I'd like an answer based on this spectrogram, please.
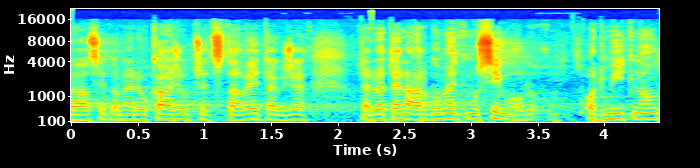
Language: Czech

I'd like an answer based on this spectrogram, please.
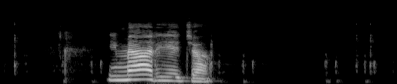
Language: Svan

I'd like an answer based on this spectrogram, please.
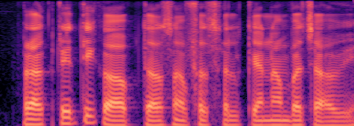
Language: Maithili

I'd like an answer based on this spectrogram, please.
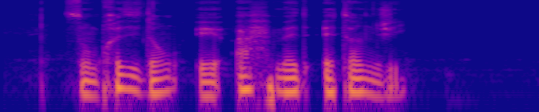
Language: French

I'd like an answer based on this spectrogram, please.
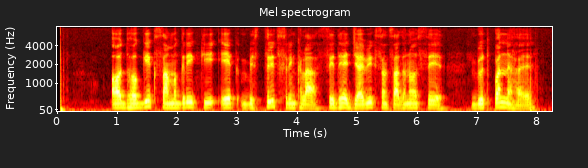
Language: Hindi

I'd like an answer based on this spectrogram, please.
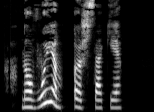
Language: Mari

